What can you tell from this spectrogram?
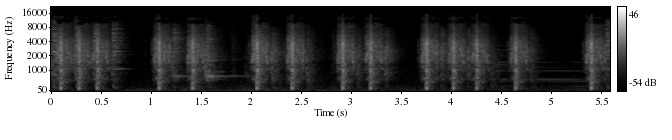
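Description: Heckler & Koch 416C airsoft electric rifle firing BBs in about seven short bursts of several rapid shots each, with brief pauses between, feeding properly from an Ares 140-round mid-cap magazine.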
